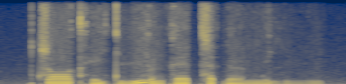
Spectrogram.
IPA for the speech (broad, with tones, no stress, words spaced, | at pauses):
t͡sɔː˥t̪ʰe˨j t̪yː˨˥ jɵ˧nkɛː˥t̚sɐ˥t̚ lœː˨˧mn̪e˨˩j lyː˨n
